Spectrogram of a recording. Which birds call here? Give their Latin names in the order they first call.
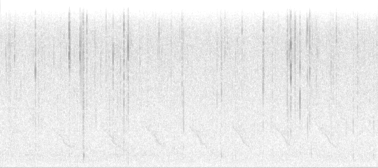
Cardinalis cardinalis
